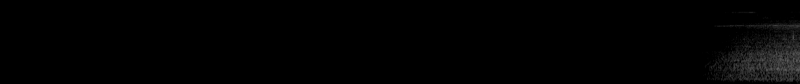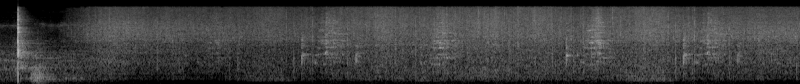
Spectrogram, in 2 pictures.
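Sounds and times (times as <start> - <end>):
food sizzling in hot oil: 8.6 - 16.0
oil popping and crackling: 8.7 - 16.0.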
